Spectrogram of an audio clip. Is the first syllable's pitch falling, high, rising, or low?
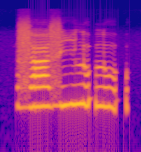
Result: high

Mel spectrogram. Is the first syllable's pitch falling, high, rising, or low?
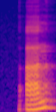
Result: rising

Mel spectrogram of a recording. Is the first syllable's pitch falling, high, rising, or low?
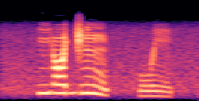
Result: high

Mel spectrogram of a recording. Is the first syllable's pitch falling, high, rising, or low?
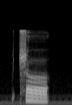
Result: falling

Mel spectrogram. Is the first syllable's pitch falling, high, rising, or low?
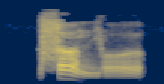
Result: falling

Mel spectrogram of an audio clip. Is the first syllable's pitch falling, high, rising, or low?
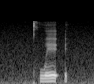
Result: falling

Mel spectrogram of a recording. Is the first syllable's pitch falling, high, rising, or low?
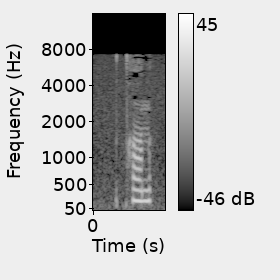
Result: low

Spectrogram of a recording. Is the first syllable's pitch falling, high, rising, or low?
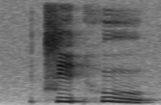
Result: high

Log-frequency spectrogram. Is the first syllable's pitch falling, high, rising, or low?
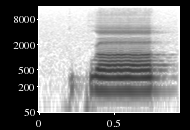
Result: high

